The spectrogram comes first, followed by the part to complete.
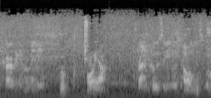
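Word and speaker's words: Brâncuși: Brancusi was the Oh, famous wood carver. Brancashi. That's the real name. Pronounce it Brancashi? Brancashi, yeah.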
